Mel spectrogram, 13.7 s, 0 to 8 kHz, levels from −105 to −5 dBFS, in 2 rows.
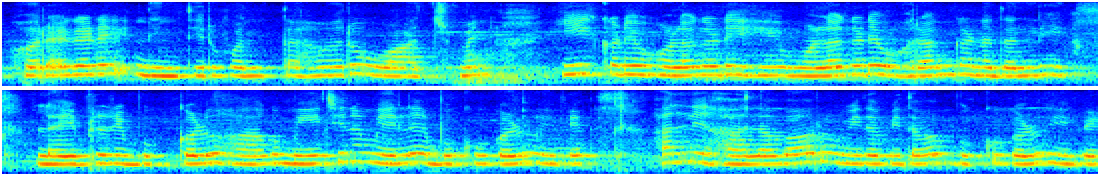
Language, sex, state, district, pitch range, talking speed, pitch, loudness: Kannada, female, Karnataka, Chamarajanagar, 255-285 Hz, 110 wpm, 265 Hz, -33 LUFS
